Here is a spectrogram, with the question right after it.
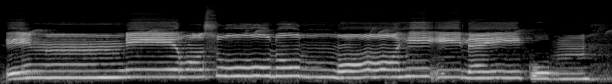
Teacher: للہ، اللہ پر پڑھا جائے گا اس لیے کہ اللہ سے پہلے لفظ لام کے اوپر پیش ہے تو اللہ کو پر کر کے پڑھیں گے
